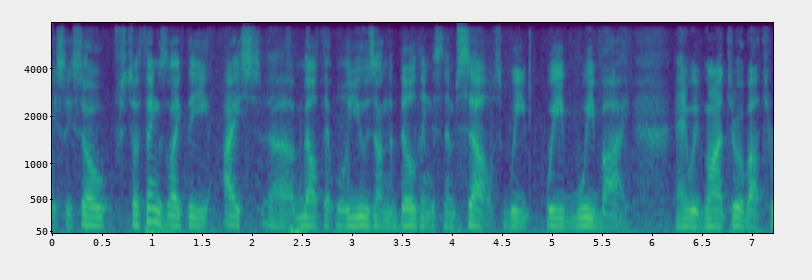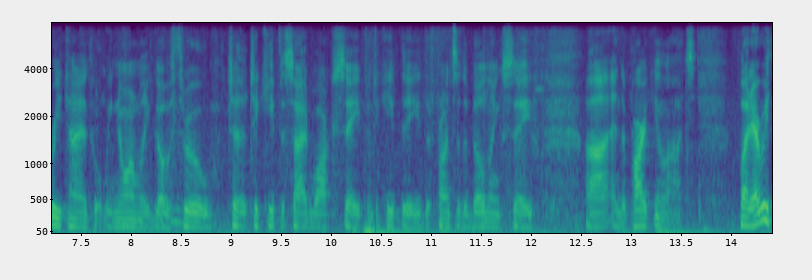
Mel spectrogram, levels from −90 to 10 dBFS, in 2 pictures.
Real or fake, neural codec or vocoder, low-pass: real; none; 7.2 kHz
